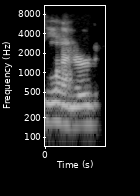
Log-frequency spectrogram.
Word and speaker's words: Lenard: Again, it looks like Lenard, but it's pronounced Leonard, and there's no O in it.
